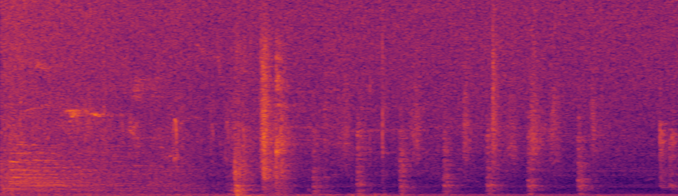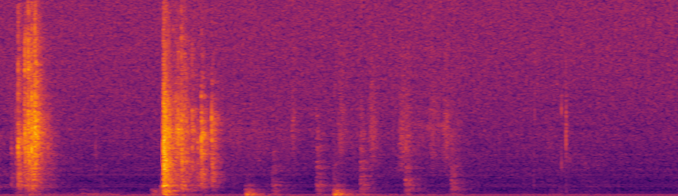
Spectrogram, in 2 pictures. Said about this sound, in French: On frappe à la porte.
